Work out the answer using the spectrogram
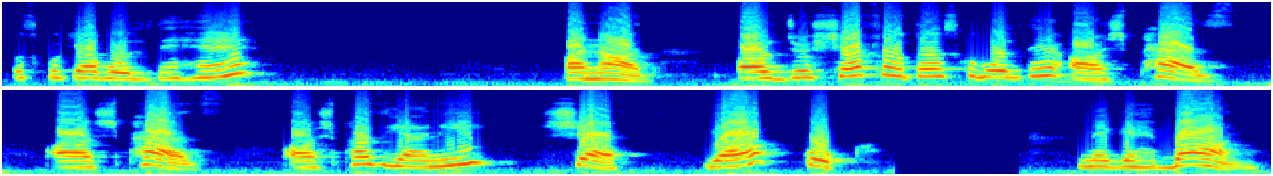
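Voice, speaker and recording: A woman teaching a language lesson over slides, repeating each word slowly and asking and answering her own questions. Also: high voice, darkish tone, no room sound, poor audio.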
